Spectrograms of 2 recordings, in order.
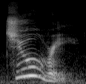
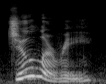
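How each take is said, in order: First: No vowel is added between jewel and ry. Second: An extra vowel is added between jewel and ry. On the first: The speaker calls it right. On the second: The speaker calls it wrong. "many people want to put an extra E in the word, but that's not right"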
